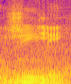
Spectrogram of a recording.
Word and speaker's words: Geely: So there's brands from China like Geely.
